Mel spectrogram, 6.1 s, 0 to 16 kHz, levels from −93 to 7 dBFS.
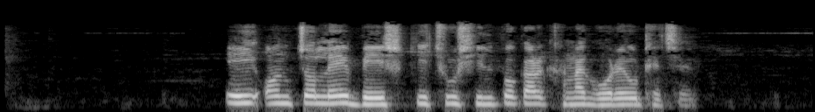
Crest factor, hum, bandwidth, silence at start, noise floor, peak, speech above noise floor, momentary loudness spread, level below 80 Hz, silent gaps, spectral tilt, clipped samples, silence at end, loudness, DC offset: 18 dB; none; 8.2 kHz; 1.7 s; -77 dBFS; -2 dBFS; 59 dB; 8 LU; -62 dBFS; none; -4 dB/octave; under 0.1%; 0.95 s; -18 LUFS; under 0.1%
